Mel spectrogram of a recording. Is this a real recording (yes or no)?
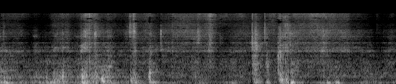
no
